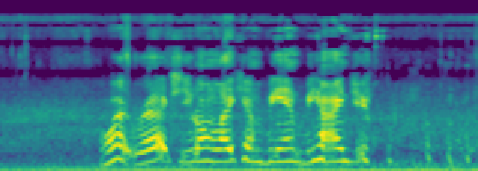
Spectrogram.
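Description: A small dog whines and yelps excitedly.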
